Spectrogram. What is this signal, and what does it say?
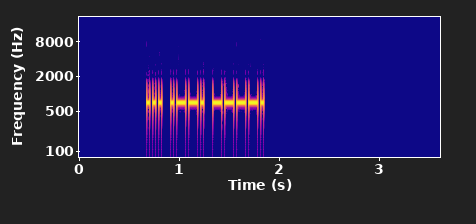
Morse code, heard as a keyed tone, about 40 wpm, 700 Hz. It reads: SP9
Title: Callsign Prefixes for Top 25 DXCC - 40wpm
